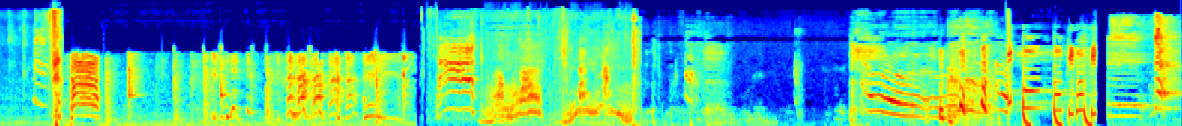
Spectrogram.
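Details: Pet cat yowling in a string of long, wavering, harmonic wails and shorter cries broken by pauses, with people talking and some laughter in a room.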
